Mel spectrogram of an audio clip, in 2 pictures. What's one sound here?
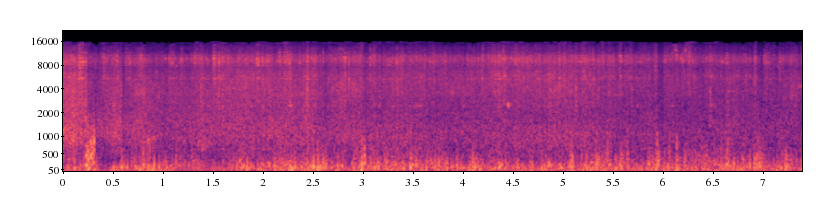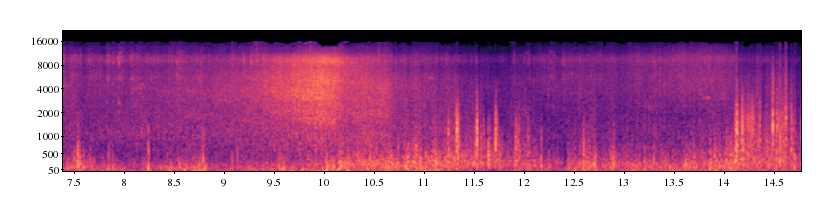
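Bicycle tyres roll along a smooth path.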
